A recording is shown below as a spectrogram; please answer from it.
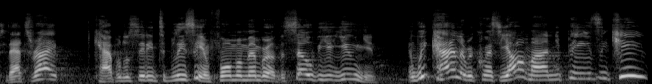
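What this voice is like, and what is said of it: Put-on Southern US Georgia accent. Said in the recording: “do accents in a Georgian, Southeast United States Georgian mm-hmm. accent ... he is just all in on doing a state of Georgia accent”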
